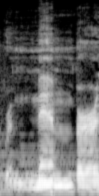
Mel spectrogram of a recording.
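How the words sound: The middle vowel sounds like the 'e' in dress. "instead of using the vowel sounding dress to say pen or men or remember"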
